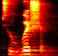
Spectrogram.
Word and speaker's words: tuition: British but after that it's not ition its mission tuition you have to put the what sound there so tuition word number 41 is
